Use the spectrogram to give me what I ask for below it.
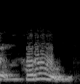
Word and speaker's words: कुरु: ऐसे बनता है तो देखिए कुरु कुरु में छोटा उ बन रहा है लंबा नहीं खीच कुरु जल्दी से बोला जाएगा कुरु और इसमें फिर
